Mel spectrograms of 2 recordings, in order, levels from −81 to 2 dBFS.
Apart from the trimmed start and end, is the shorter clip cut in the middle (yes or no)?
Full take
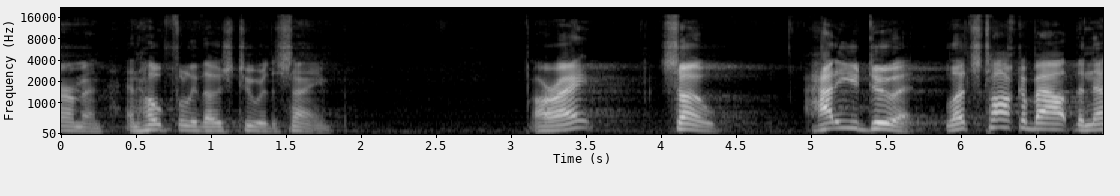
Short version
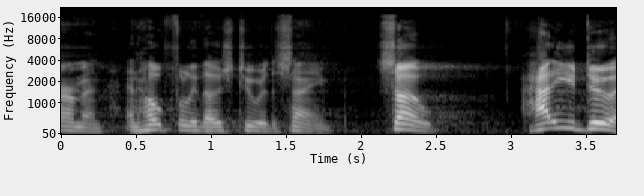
yes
